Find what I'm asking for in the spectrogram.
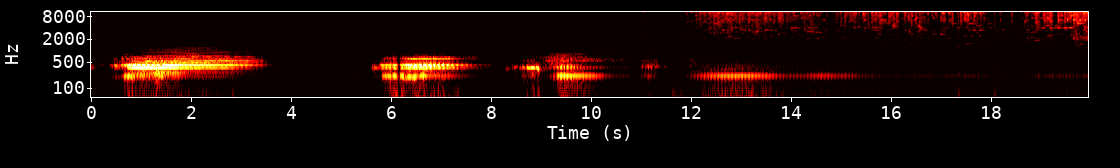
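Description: A gong-bath gong is struck three times, each stroke blooming into a low, humming tone that fades, then it resonates continuously as a steady deep drone beneath a bright, shimmering wash.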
